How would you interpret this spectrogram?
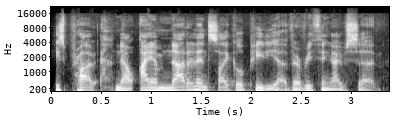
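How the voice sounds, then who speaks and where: A man's voice: mid-range voice, expressive, fast, dry recording. A man hosting a live question-and-answer broadcast, giving earnest, reassuring faith-based teaching. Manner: earnest, reassuring, lots of restarts. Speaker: host.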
